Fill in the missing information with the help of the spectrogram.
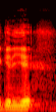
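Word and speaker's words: قالوا: और लाम वाव पेश लू, ये लाम के साथ वाव तो पढ़ा जाएगा, लेकिन ये अलिफ ये भी इस तरह, ये तूबू के साथ जो अलिफ है इस तरह ये भी साइलेंट रहेगा, इसका कोई काम नहीं, न हिज्जे में पढ़ा जाएगा न रवा में पढ़ा जाएगा, सिर्फ खूबसूरती के लिए लाया गया है।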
